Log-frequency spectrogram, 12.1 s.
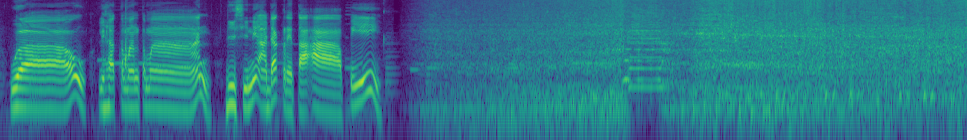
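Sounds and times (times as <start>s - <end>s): diesel train passing at speed: 5.1s - 12.0s
train horn blast: 7.7s - 8.7s.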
